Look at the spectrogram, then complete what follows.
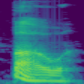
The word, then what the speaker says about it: bow: I've hardly changed so that's the first pronunciation bow the other pronunciation of this homonym is Bow Bow can mean to bend at the waist as a show of respect schah can you help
